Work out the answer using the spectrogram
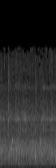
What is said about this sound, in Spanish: Denle ese aplauso a Cristo.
